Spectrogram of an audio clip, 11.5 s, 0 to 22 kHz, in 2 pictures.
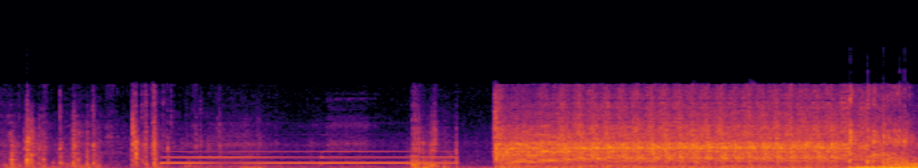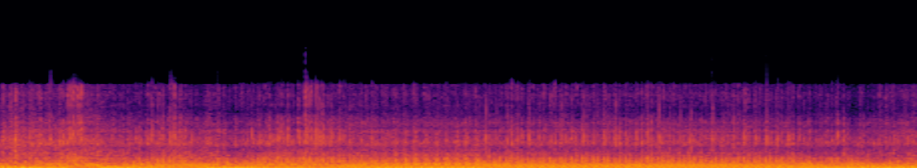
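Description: A few clicks and a steady electronic chime, then the straight-piped 4.6-litre V8 of a New Edge Mustang GT cranks on the starter about three seconds in. It catches a couple of seconds later and settles into a loud, steady idle.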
